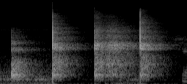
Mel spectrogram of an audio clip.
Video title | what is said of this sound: DIY Big Foot | you'll hear a tone change where it sounds like it's hollow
